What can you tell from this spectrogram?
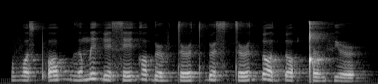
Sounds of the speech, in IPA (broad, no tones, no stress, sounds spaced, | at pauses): v ɔ s pʼ ɔ bʱ ə m e ɠ e s e ɡ ɔ ɠ ə˞ v t ə˞ t ɠ ə˞ s t ə˞ d ɗ ɔ d ɗ ɔ ʔ ǃ ə v fʲ ə˞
